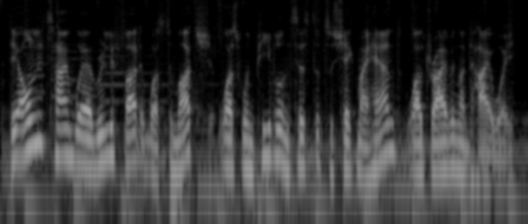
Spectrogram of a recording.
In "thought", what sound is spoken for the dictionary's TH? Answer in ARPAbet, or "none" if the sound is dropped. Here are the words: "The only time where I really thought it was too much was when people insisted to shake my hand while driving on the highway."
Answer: F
